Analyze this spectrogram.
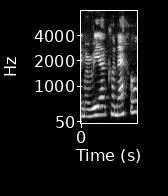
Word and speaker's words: Maria Cornejo: Now she went back to work for Zero by Maria Conejo, if I pronounced it the right way.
